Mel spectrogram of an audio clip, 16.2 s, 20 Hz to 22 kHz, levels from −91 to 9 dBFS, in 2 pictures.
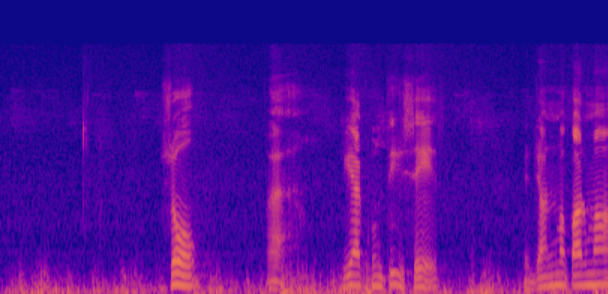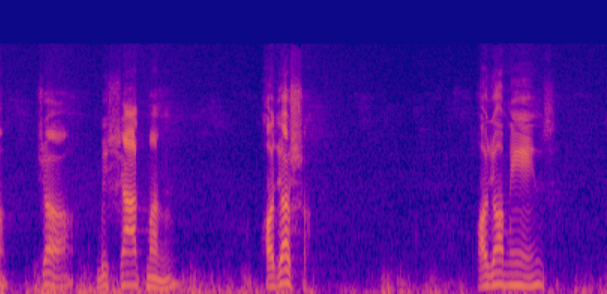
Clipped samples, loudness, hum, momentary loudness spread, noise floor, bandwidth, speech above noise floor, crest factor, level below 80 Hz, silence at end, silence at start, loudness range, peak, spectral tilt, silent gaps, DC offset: under 0.1%; -29 LUFS; none; 23 LU; -54 dBFS; 12 kHz; 26 dB; 28 dB; -44 dBFS; 0.05 s; 0.05 s; 7 LU; -4 dBFS; -4.5 dB/octave; none; under 0.1%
